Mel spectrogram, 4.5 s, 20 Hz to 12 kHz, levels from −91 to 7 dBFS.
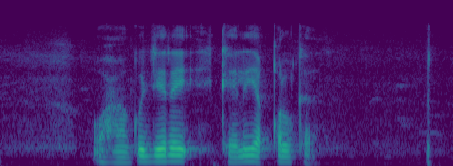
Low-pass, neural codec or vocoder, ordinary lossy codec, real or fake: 7.2 kHz; none; AAC, 64 kbps; real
